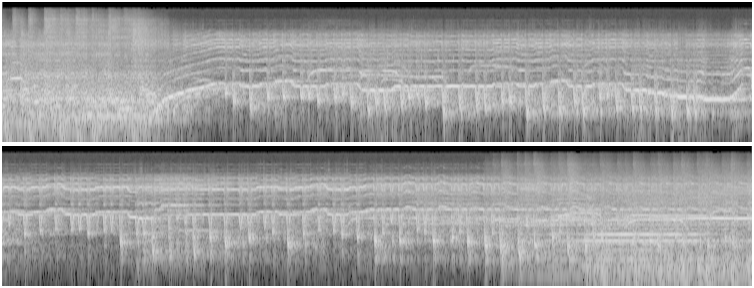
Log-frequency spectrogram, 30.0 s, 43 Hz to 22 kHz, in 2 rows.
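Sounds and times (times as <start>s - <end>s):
electric guitar bending and picking: 0.0s - 30.0s
live rock band: 0.0s - 30.0s.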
